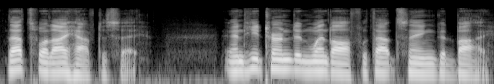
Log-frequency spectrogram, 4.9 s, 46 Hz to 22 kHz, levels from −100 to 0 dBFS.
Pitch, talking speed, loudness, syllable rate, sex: 110 Hz, 195 wpm, -18 LUFS, 4.8 syllables/s, male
